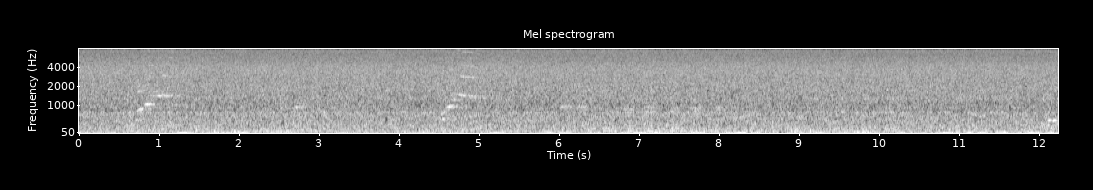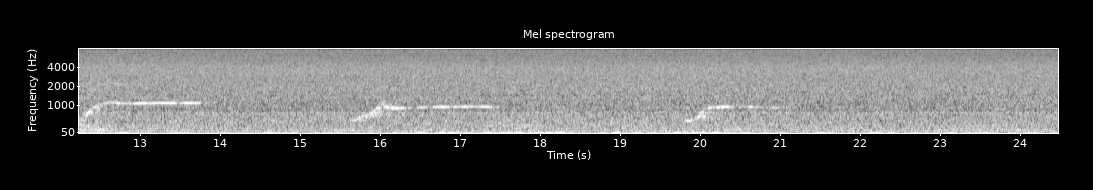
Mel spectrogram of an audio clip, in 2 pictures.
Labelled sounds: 0.9	1.2	humpback whale, 1.3 to 1.5 kHz
4.7	5.0	humpback whale, 1.3 to 1.5 kHz
12.3	13.5	humpback whale, 0.80 to 1.2 kHz
15.9	16.3	humpback whale, 0.80 to 1.2 kHz
20.0	20.5	humpback whale, 0.80 to 1.1 kHz

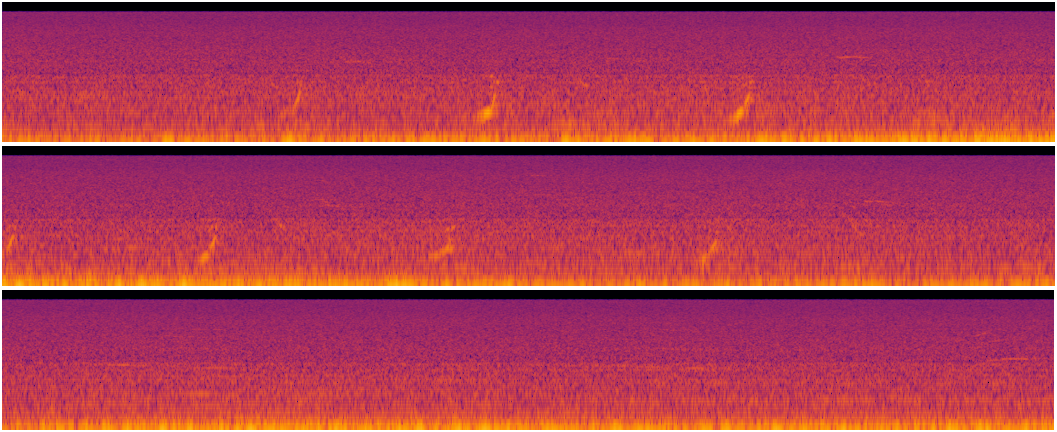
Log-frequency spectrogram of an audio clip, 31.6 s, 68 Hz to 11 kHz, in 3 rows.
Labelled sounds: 3.4	3.6	humpback whale, 1.2 to 1.5 kHz
8.3	8.7	humpback whale, 1.4 to 1.6 kHz
19.1	19.4	humpback whale, 1.4 to 1.5 kHz
31.1	31.3	humpback whale, 0.86 to 0.99 kHz

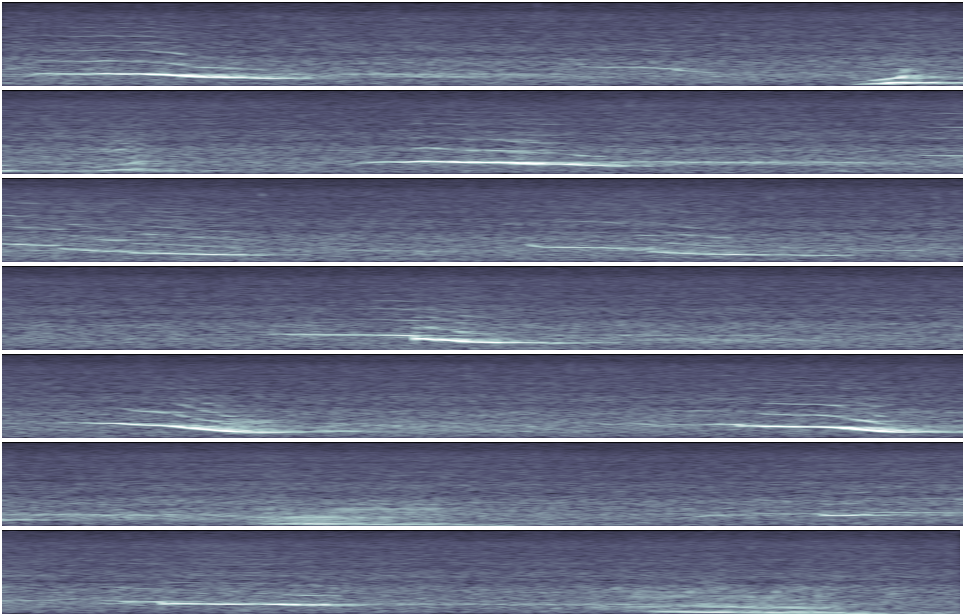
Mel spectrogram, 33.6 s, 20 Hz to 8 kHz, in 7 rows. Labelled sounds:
0.2	1.0	humpback whale, 0.84 to 3.2 kHz
7.1	7.7	humpback whale, 0.78 to 1.3 kHz
9.4	10.0	humpback whale, 1.1 to 2.1 kHz
12.4	12.8	humpback whale, 1.5 to 1.7 kHz
16.3	16.6	humpback whale, 1.0 to 1.7 kHz
19.7	20.2	humpback whale, 0.78 to 1.1 kHz
23.0	23.5	humpback whale, 0.78 to 1.4 kHz

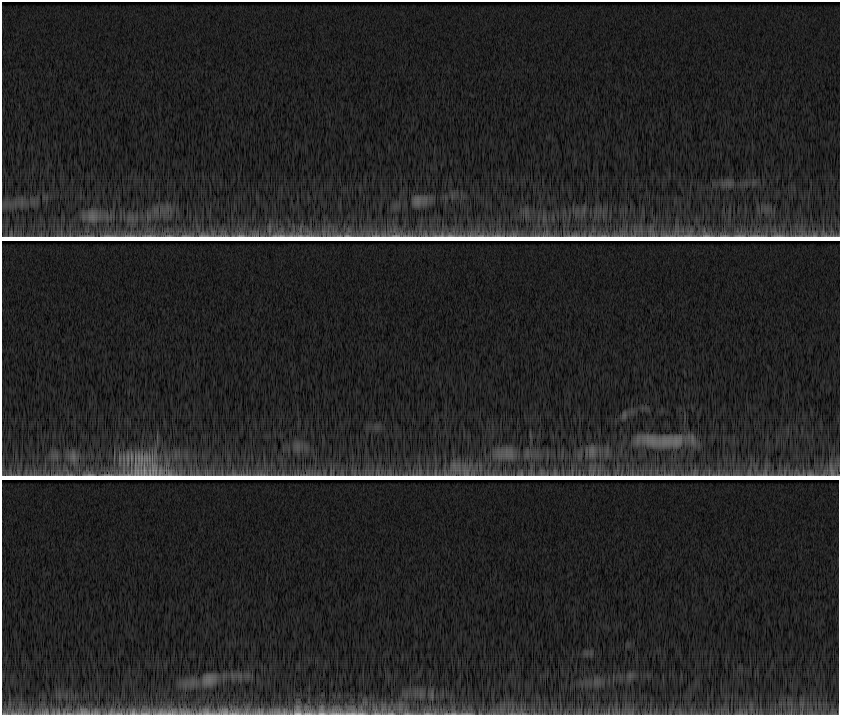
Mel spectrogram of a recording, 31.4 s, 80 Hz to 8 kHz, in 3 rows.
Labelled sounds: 18.2	18.6	humpback whale, 0.80 to 0.93 kHz

